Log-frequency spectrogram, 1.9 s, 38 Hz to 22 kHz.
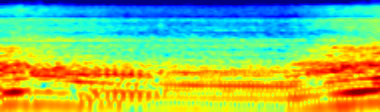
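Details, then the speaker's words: TaoTao 50cc Chinese scooter, having smoked off old residue: buzz rises and falls cleanly with throttle, no stumbling or bogging. Normal revving. "there's no bogging down anymore. I think we did it."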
